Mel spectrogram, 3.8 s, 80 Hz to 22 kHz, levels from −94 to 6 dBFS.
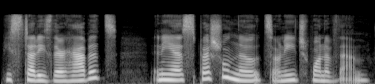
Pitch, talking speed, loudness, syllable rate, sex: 230 Hz, 225 wpm, -19 LUFS, 5.7 syllables/s, female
